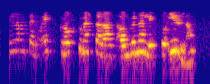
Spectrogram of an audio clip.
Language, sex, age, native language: Icelandic, female, 60-69, Icelandic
